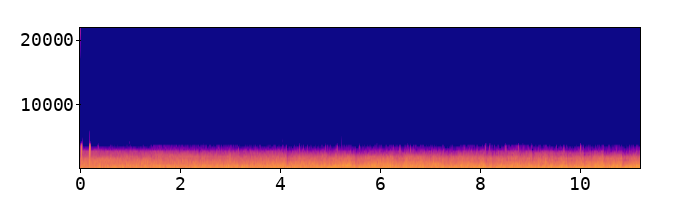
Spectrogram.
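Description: Freight train rolling past at close range: a steady, heavy rumble of wheels on rail, with faint clicks from the wheels.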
